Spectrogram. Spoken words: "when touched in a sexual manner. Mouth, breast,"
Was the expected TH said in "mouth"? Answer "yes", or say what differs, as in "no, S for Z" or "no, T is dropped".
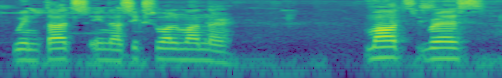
no, S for TH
